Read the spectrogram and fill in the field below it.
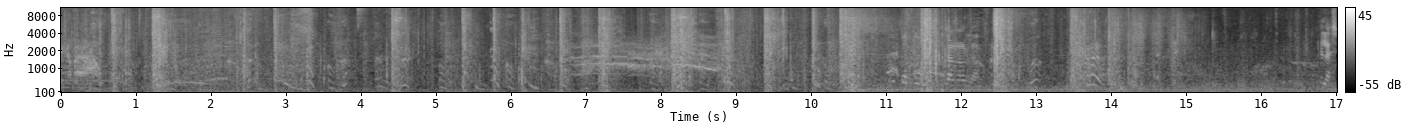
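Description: Punches land with heavy thuds in a fistfight.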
